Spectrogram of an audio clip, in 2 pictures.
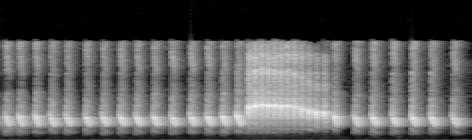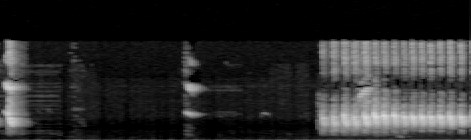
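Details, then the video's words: Rapid run of high, evenly spaced chirps from a white-eye, swelling into a bright buzzy trill, then stopping for a few seconds before another quick chirping burst. "KAPAS TEMBAK GACOR DOR"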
